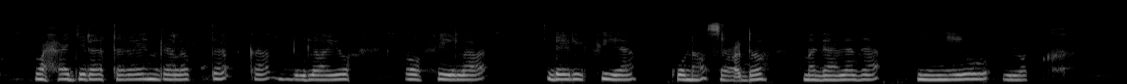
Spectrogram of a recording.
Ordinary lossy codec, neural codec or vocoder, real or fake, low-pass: none; codec, 16 kHz, 2 kbps, FreqCodec, larger model; fake; 7.2 kHz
